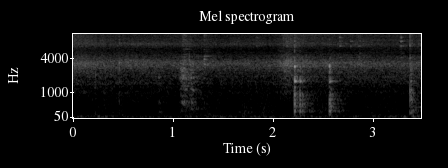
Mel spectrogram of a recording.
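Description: A metal spoon scrapes and clinks against a metal bowl.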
